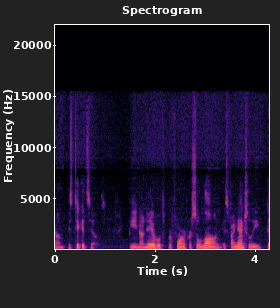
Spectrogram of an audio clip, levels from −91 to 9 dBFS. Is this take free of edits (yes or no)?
yes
